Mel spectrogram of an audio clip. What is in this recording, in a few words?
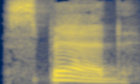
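"sped", English, British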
